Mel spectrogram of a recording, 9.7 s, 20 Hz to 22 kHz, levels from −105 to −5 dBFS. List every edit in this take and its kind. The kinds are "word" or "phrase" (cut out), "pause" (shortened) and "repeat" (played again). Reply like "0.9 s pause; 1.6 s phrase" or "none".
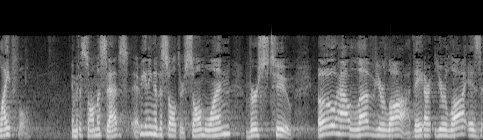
1.5 s phrase; 2.8 s word; 7.0 s word; 8.5 s word

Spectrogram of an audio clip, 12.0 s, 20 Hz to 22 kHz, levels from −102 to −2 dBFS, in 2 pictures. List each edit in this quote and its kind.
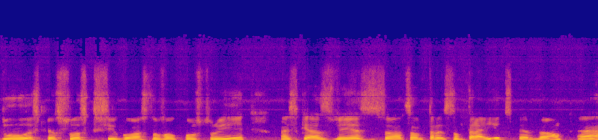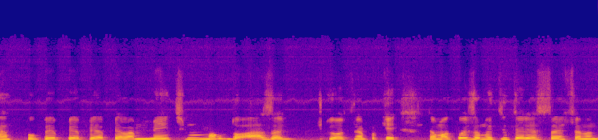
4.0 s phrase; 5.7 s pause; 9.2 s word

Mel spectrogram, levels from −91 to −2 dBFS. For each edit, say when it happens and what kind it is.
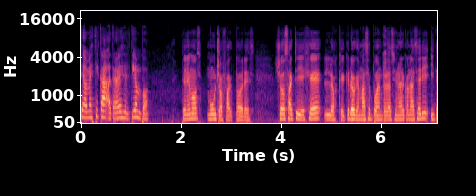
4.3 s word

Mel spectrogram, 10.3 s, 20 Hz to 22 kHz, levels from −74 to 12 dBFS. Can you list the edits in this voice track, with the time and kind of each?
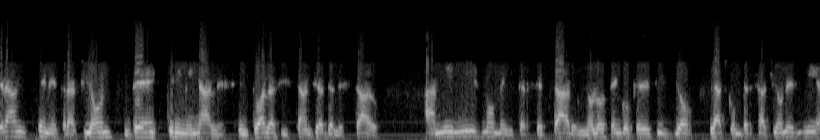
1.5 s pause; 8.8 s pause

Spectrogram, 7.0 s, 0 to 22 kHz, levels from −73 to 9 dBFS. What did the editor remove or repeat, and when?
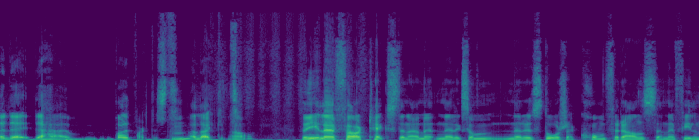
1.3 s word

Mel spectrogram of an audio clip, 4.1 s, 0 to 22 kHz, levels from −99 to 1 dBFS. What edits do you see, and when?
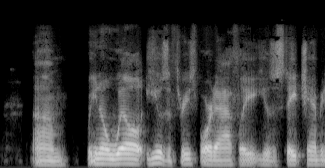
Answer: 1.0 s pause

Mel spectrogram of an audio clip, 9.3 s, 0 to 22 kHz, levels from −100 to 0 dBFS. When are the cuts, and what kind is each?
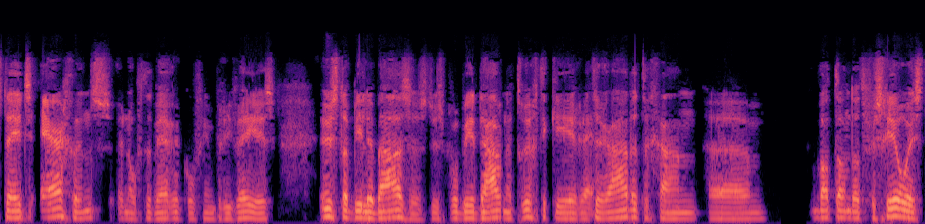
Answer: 1.5 s phrase; 5.0 s word; 5.9 s phrase

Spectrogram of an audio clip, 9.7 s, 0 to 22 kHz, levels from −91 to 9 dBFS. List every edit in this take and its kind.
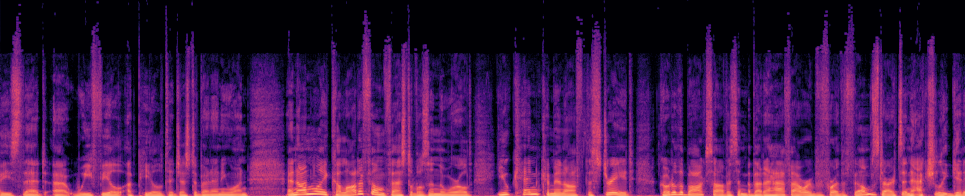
7.5 s phrase

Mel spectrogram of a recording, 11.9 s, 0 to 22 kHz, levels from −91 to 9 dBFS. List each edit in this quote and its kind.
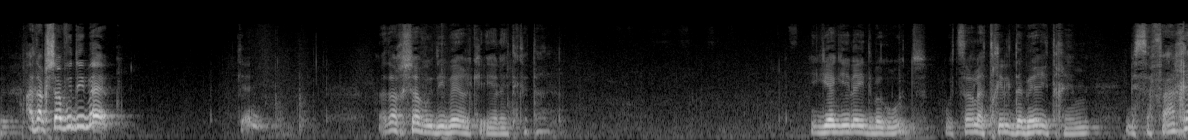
9.3 s pause

